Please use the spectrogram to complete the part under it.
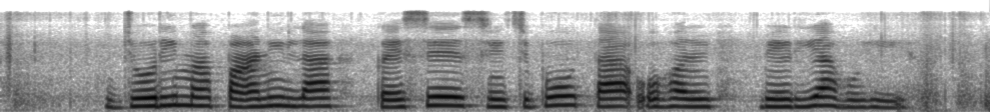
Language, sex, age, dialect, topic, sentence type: Chhattisgarhi, female, 36-40, Northern/Bhandar, agriculture, question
